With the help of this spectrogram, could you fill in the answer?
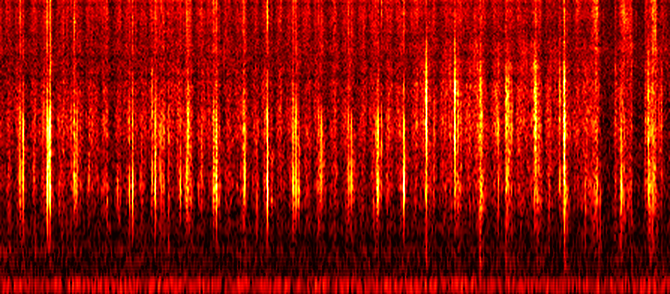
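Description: Fingernails scratch at the side pocket edge and waistband stitching of black denim shorts. The result is a quick, steady run of short, dry, rasping strokes, bright and crisp, over a low, constant rumble.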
